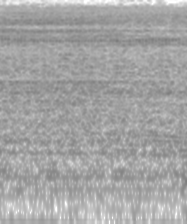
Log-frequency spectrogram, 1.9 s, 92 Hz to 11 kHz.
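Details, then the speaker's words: 2017 Chevrolet Impala idling after replacing the front exhaust manifold/catalytic converter, which had broken at the neck by the engine, checked for leaks: even, steady idle, clean hiss, no ticking or puffing at manifold; sealed and normal. ">> Everything sounds really good."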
